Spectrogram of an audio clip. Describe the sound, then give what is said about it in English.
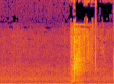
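A golf club plays a chip shot: a quick whooshing swing, then a sharp crack of contact near the end, heard over a steady background hiss. “Let's have a chip shot.”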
